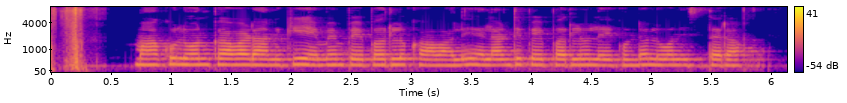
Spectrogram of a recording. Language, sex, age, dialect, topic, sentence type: Telugu, female, 18-24, Telangana, banking, question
